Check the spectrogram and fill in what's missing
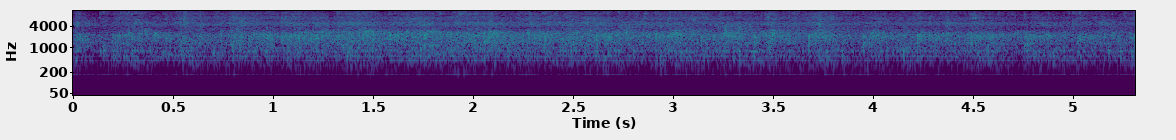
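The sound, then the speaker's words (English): Steady crowd applause honoring a Teacher of the Year, a dense wash of many hands clapping at an even, sustained loudness for several seconds, with no voices rising above it. “I think that deserves a hand clap.”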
